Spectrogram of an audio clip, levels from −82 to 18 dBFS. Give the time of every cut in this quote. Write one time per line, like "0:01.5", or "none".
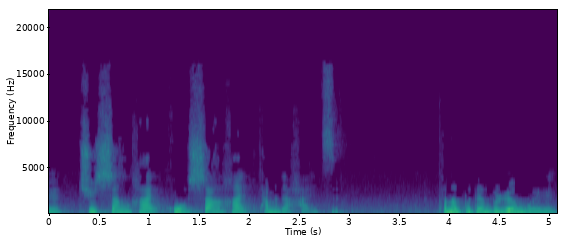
0:03.8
